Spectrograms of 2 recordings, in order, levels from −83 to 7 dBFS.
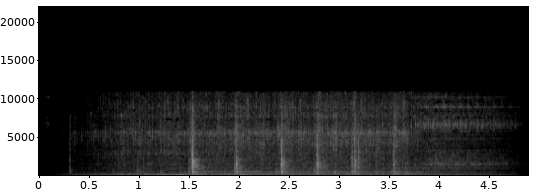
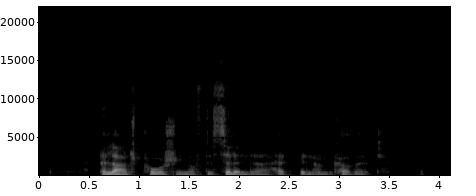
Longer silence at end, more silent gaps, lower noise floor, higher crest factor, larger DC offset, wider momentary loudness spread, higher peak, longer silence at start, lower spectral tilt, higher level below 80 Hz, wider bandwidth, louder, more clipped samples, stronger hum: second, 0.1 s vs 0.7 s; neither; second, -65 dBFS vs -80 dBFS; about the same, 28 dB vs 26 dB; neither; about the same, 15 LU vs 15 LU; first, -18 dBFS vs -22 dBFS; second, 0.3 s vs 0.6 s; second, -1.5 dB/octave vs -6 dB/octave; first, -54 dBFS vs -74 dBFS; second, 11.5 kHz vs 15 kHz; first, -43 LUFS vs -46 LUFS; neither; neither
